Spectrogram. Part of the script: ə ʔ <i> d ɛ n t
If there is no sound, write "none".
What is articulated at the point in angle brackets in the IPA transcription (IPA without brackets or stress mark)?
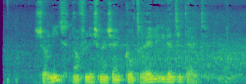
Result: i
